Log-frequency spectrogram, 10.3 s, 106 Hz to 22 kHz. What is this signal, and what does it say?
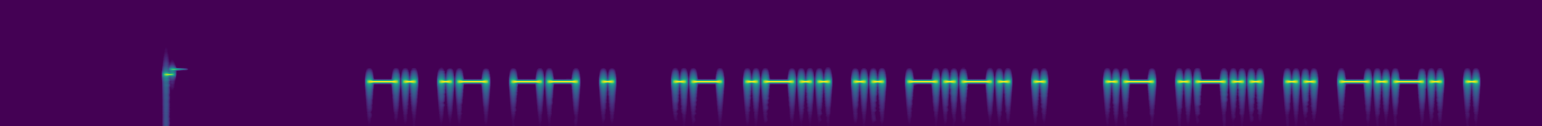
Morse code, heard as a keyed tone, about 20 wpm, 700 Hz. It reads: NAME ALICE ALICE
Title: Practice QSO - Exchange 1 - Beginning - 20wpm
